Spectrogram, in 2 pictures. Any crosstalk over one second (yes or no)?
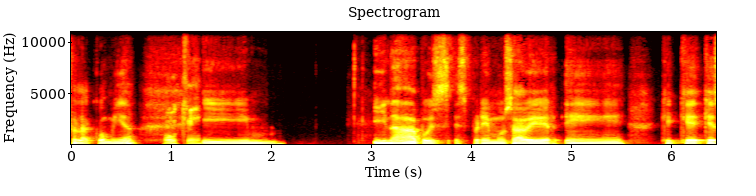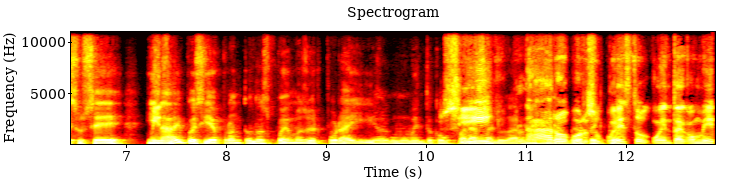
yes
